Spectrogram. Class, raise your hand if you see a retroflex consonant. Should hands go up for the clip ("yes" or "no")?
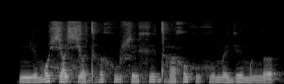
no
